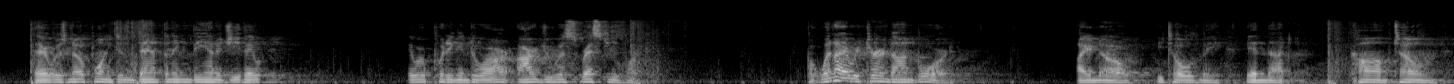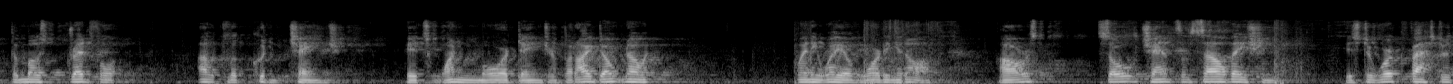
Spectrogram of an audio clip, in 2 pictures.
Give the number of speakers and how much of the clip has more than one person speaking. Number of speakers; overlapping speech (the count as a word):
one, no overlap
